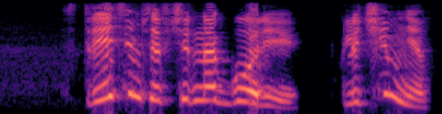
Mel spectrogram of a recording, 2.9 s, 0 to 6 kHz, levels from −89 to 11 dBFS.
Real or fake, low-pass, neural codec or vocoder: real; 5.4 kHz; none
